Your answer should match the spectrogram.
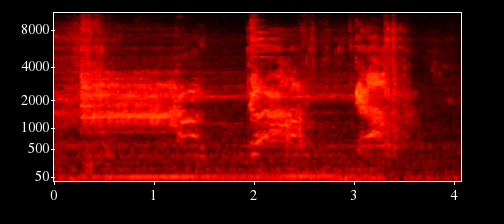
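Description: Quiet, breathy, whisper-like vocal sounds in three short stretches: the first about a second long, then two shorter ones.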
